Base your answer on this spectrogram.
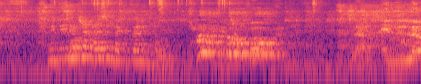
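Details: Very small Shih Tzu at a stud service in Tayug, Pangasinan, giving high whining yelps that rise and fall across several drawn-out cries, with background music.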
